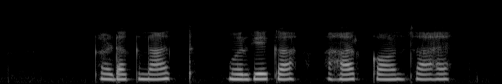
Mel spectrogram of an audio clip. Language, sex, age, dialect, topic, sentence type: Hindi, female, 18-24, Garhwali, agriculture, question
